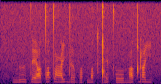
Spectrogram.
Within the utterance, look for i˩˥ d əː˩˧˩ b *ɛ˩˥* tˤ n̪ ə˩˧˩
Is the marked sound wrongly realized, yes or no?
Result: yes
